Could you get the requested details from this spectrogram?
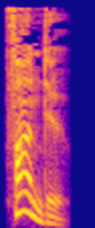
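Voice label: "fondu", British English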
